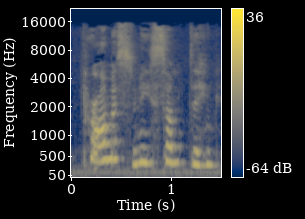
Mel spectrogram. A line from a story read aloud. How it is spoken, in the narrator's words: she begged her husband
